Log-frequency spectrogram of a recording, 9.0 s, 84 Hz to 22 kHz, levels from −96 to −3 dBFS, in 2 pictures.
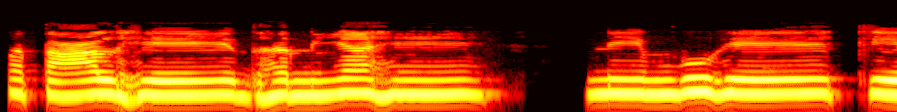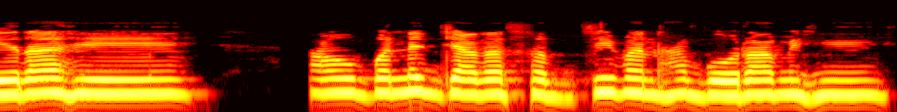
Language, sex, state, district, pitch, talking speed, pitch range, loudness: Chhattisgarhi, female, Chhattisgarh, Jashpur, 210 Hz, 115 wpm, 200-220 Hz, -18 LUFS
